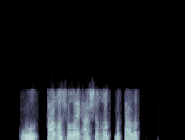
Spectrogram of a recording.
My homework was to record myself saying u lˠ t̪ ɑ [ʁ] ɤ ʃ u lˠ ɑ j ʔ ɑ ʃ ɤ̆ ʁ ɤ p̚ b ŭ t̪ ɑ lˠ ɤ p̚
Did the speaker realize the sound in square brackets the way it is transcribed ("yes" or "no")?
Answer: yes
